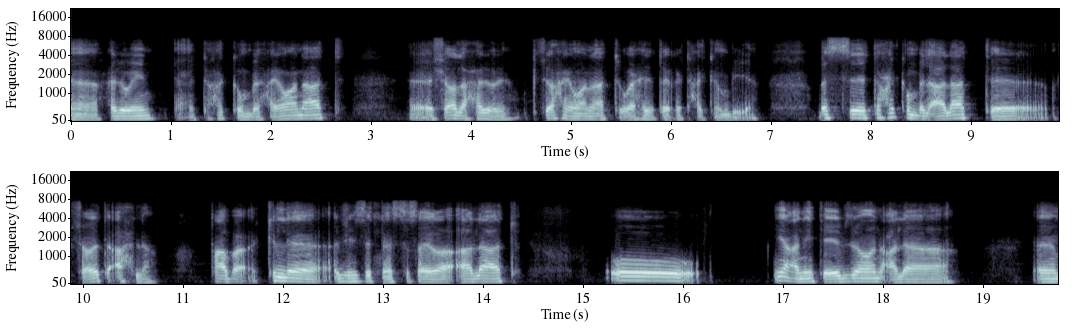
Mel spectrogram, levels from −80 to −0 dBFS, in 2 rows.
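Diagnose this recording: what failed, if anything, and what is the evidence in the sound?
Nothing failed in this recording, and the sound holds no evidence of a fault.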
